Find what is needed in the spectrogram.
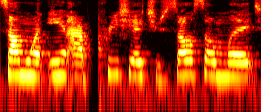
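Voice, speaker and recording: The woman's voice is high-pitched. She talks in an American accent. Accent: Southern US twang, gets stronger as she talks. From US South, Mississippi. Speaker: therapist and relationship coach. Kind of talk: live stream talk to viewers. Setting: live stream to several platforms.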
